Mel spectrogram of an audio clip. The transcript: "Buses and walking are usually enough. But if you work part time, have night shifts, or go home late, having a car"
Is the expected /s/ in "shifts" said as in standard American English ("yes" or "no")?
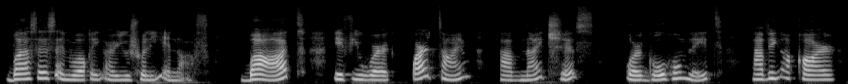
no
